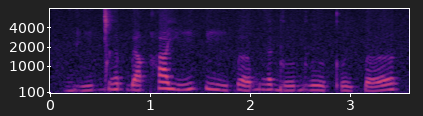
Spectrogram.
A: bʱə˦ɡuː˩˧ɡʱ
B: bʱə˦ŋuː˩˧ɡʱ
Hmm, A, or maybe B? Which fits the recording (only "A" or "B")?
A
